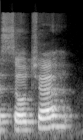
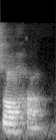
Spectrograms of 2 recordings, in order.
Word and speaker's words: Socha: from porchdom is here we have socha am i mispronouncing your last name it's saha thank you and uh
